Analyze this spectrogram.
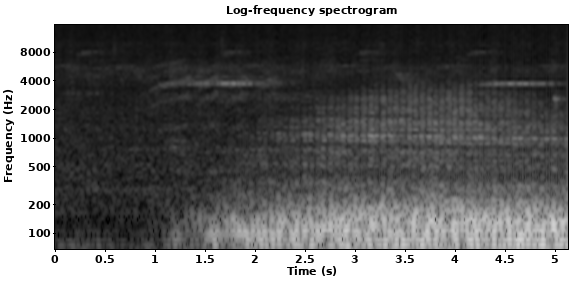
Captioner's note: aircraft whirring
